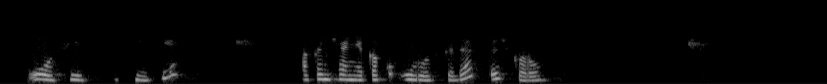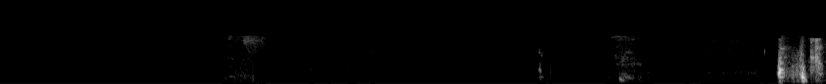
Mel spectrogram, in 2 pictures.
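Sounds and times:
speech: 0.4 - 1.9, 3.0 - 5.6
breaths: 14.4 - 16.0
sudden loud sneeze: 16.0 - 16.5.

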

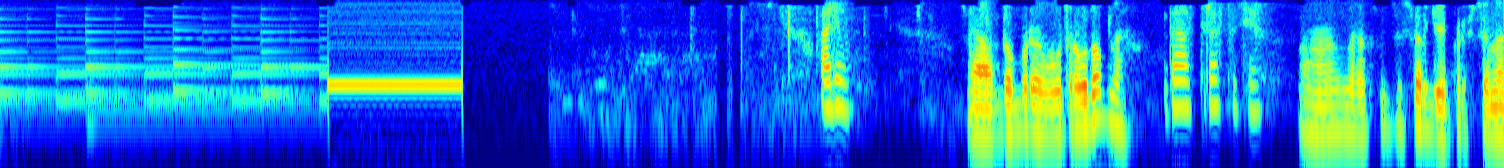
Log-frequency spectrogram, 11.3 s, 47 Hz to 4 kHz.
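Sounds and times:
telephone line tone while a call to a catering plant is transferred: 2.4 - 3.5
speech: 6.2 - 6.5, 7.3 - 11.2.

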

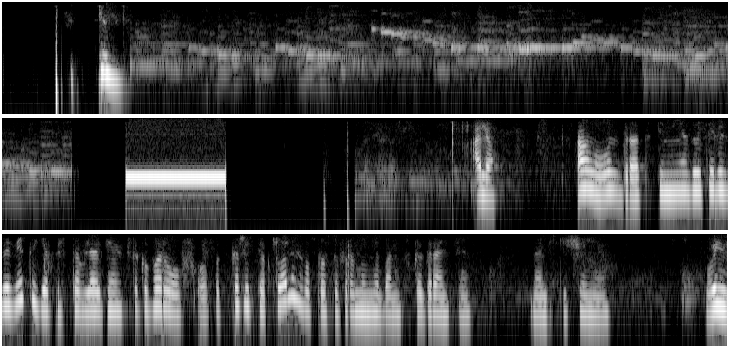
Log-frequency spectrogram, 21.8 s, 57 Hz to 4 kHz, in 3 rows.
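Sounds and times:
speech: 1.0 - 1.4, 12.0 - 12.3, 13.0 - 20.7, 21.6 - 21.7
single steady telephone line tone during a call transfer: 8.5 - 9.6.

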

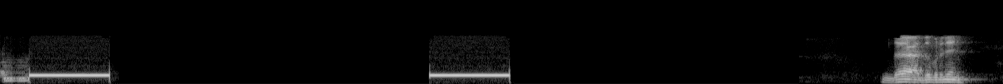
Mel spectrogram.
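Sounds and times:
telephone ringback tone while a call is transferred: 0.3 - 1.1, 4.3 - 5.1
speech: 8.9 - 9.7.

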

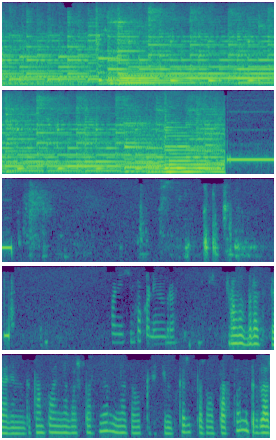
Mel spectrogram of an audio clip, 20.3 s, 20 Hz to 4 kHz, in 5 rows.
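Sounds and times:
short burst of loud music: 0.0 - 7.4
steady mid-pitched telephone ringback beep while calling a company: 7.5 - 8.3
speech: 16.8 - 20.3.

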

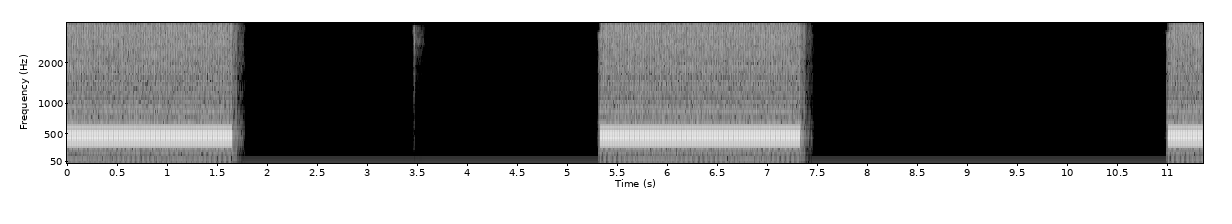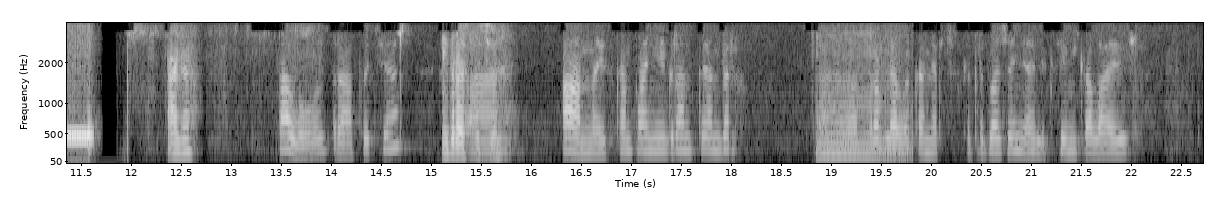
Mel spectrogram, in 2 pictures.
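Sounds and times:
telephone call tone while a call is being placed: 0.0 - 1.8, 5.3 - 7.4, 11.0 - 11.7
speech: 12.4 - 12.7, 13.6 - 18.2, 18.8 - 22.2.

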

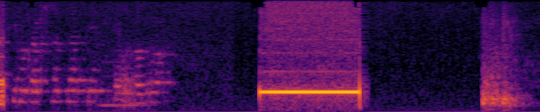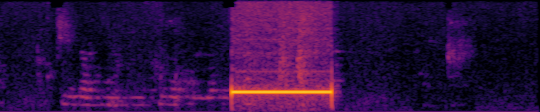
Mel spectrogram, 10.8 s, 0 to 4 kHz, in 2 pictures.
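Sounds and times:
steady telephone line tone during call transfer: 2.7 - 3.7, 7.8 - 8.8.

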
